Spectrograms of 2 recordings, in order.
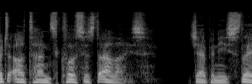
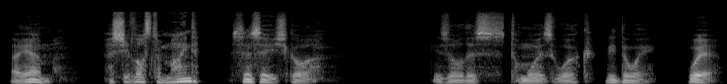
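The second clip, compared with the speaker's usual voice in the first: usual speaking voice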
